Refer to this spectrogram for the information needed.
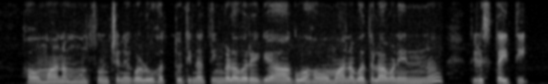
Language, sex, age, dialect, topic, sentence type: Kannada, female, 41-45, Dharwad Kannada, agriculture, statement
